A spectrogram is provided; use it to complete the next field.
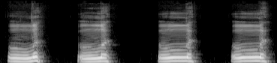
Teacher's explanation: ми чули звук л спробуйте промовити звук л біля дз р ротик трішки відкритий зубки зближені а вузький кінчик язика сховався і впирається у верхні зуби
